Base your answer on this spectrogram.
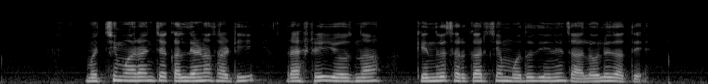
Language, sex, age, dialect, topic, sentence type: Marathi, male, 25-30, Northern Konkan, agriculture, statement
